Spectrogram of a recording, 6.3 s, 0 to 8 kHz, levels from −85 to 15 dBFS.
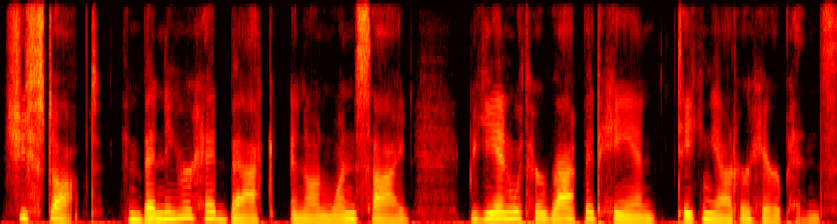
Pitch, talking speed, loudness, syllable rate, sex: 205 Hz, 190 wpm, -18 LUFS, 5.0 syllables/s, female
